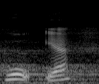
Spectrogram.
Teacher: Keluar posisi makharijul hurufnya itu di tenggorokan bagian bawah sejajar dengan hamzah ya. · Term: ha besar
